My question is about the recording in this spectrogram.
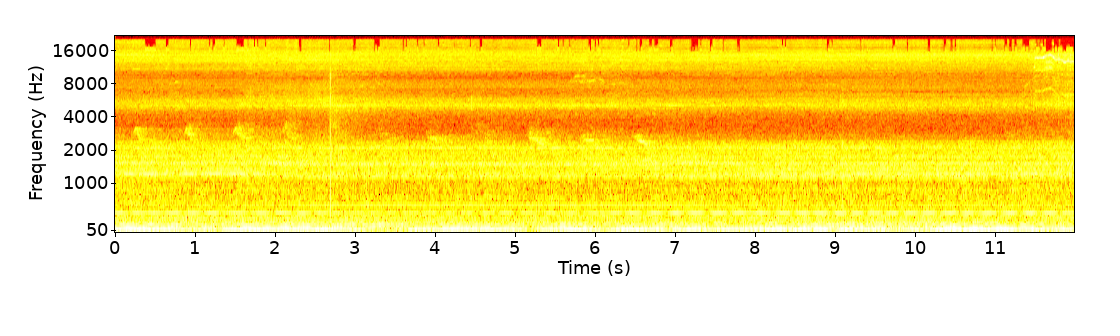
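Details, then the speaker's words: Pecron E3600LFP power station while solar charging at about 1500–2000 W: steady low hum with faint higher-pitched rotating whir on top, unchanging; normal charging cooling fans. "so you can see there is kind of a higher pitch rotating noise um I could see how that'd be annoying for some people"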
